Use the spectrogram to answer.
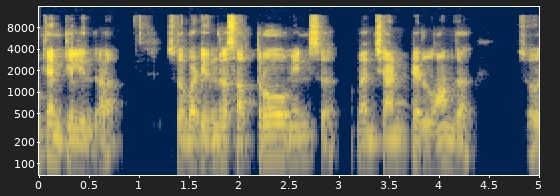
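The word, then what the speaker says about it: इन्द्रशत्रु: So it has to be pronounced with a short way, like Indra Satro. Instead, Twasta pronounced in a long manner, Indra Satro, like that. So the meaning is entirely changed.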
